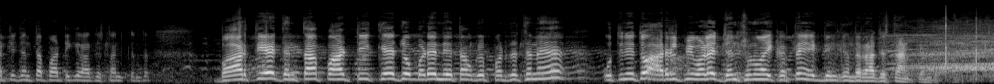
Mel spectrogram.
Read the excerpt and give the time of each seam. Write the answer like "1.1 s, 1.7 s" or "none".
none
